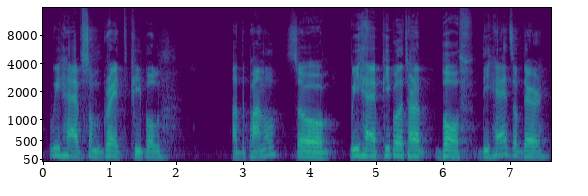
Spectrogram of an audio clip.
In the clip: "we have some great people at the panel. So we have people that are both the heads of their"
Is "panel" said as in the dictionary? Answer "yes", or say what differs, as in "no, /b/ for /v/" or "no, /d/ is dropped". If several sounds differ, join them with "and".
yes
